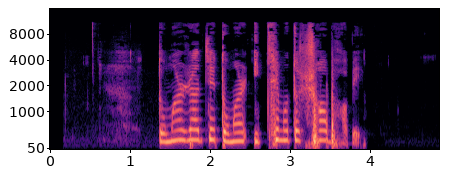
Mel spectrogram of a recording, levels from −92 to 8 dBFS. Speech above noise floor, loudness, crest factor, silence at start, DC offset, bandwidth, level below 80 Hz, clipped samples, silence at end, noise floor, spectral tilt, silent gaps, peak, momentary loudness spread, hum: 60 dB; -14 LUFS; 16 dB; 1.35 s; under 0.1%; 11.5 kHz; -46 dBFS; under 0.1%; 1 s; -74 dBFS; -4.5 dB/octave; none; 0 dBFS; 10 LU; none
